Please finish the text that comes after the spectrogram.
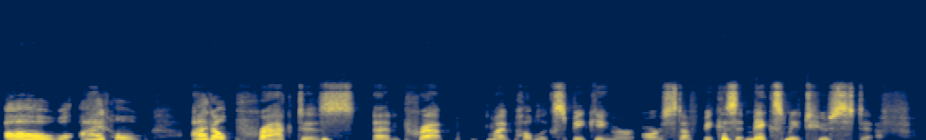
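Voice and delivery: snotty imitation of people making excuses; snotty mocking quote. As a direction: mimic them with snotty disdain. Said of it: "I'm being snotty in my tone".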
